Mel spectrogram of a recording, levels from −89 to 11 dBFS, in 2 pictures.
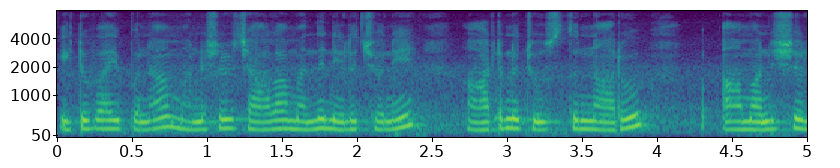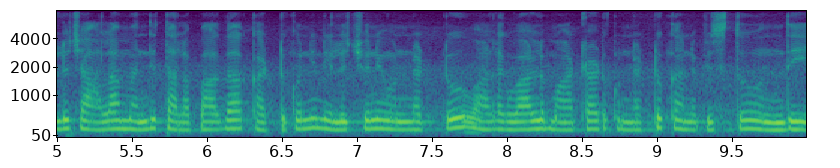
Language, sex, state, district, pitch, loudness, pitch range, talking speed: Telugu, female, Andhra Pradesh, Anantapur, 195 Hz, -15 LUFS, 185-205 Hz, 120 wpm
